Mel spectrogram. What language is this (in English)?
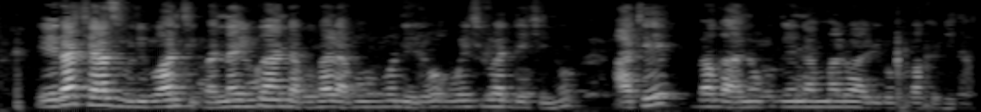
Ganda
